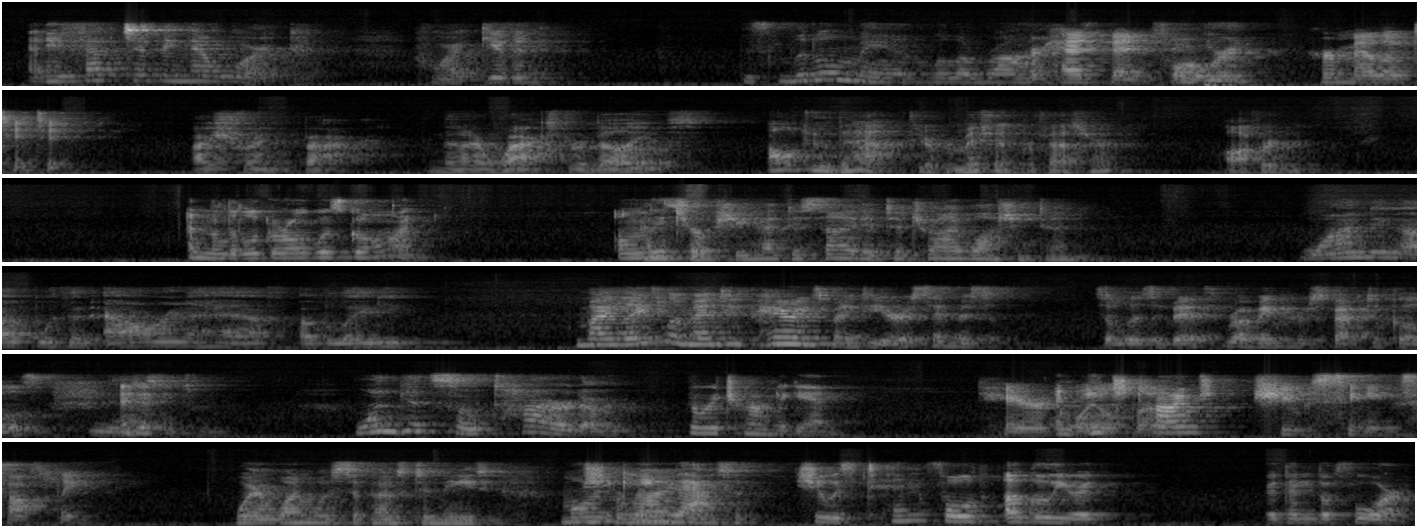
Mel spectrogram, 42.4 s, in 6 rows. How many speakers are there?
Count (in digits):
9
